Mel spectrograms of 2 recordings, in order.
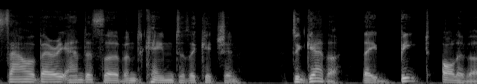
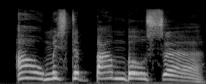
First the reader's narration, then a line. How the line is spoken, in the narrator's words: cried Noah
